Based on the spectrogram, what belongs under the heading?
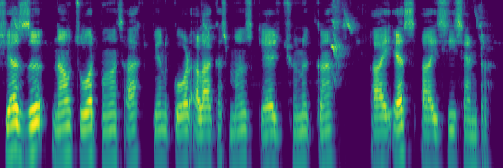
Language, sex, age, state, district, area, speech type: Kashmiri, male, 18-30, Jammu and Kashmir, Kulgam, rural, read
